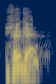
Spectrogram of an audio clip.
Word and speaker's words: hygge: First, there was, and can you pronounce it for me? Hygge? – Hygge.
